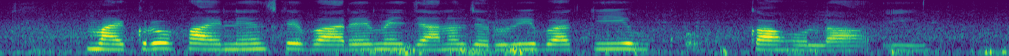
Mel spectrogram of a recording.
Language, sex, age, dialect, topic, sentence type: Bhojpuri, female, 18-24, Western, banking, question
